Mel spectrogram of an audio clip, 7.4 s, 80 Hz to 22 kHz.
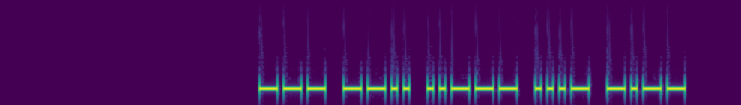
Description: Morse code, heard as a keyed tone, about 20 wpm, 700 Hz. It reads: OZ2VY
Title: DXCC-100 Call Signs - 5 Characters - Repeated 3x - 20wpm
